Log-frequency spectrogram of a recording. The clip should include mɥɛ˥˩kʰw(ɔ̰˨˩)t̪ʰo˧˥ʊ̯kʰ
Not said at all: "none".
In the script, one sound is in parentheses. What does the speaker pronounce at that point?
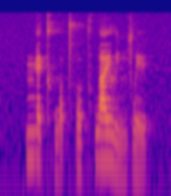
ɔ̰˨˩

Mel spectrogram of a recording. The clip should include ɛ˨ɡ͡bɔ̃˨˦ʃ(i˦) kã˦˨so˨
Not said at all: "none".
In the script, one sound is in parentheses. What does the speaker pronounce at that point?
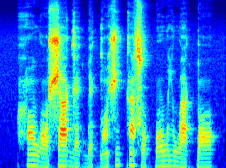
i˦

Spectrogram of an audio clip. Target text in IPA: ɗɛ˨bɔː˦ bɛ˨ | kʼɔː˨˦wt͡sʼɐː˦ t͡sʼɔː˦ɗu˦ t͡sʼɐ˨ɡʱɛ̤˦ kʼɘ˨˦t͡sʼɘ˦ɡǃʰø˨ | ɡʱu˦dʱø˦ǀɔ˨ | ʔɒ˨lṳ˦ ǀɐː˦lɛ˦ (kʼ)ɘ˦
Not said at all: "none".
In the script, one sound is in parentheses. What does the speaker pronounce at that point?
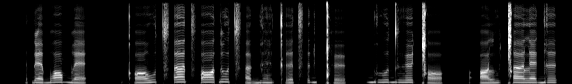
ɡ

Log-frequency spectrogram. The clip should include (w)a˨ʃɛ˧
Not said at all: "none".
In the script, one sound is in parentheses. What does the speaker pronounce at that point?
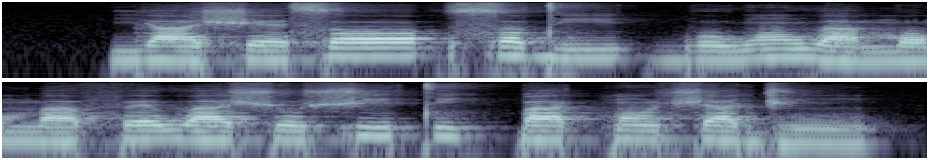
j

